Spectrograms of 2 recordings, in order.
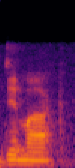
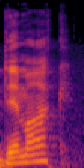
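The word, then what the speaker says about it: Dimock: How do you pronounce that? Dimmock? Yeah, that's what I understand. That's what a guy from the Sierra Club who was in one of my classes, that's the way he pronounced it. And he had worked over there, so I'm going with that pronunciation.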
